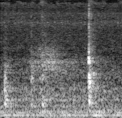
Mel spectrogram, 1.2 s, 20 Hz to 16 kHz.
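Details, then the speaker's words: Amiga 1000 just unboxed: with no disk inserted the floppy drive makes faint, irregular dry clicks over a quiet hum as the head steps searching; a supply rail reading an odd 3.5 V is still to be researched. "Floppy drive sounds like it's looking for a disk, so I'm gonna do some research about that 3.5 voltage."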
